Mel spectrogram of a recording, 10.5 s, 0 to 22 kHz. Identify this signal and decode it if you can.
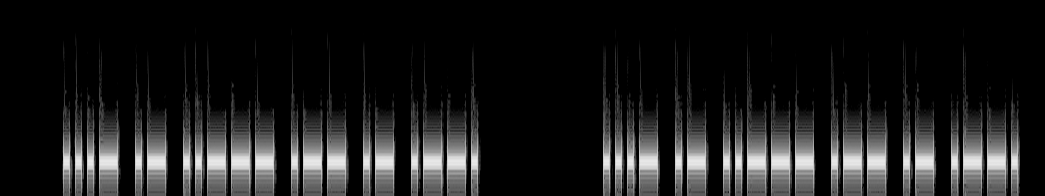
Morse code, heard as a keyed tone, about 20 wpm, 700 Hz. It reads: VA2WAP VA2WAP
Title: DXCC-100 Call Signs - 6 Characters - Repeated 2x - 20wpm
